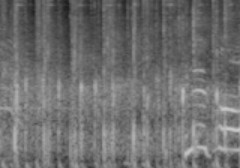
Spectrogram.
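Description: A small group applauding, with irregular hand claps throughout, and a voice cheering near the end.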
